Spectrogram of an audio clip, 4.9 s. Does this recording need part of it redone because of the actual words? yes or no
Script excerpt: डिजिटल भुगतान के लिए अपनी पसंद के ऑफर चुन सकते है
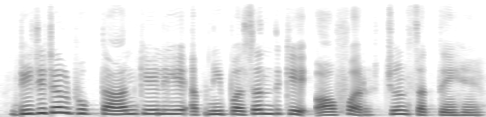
no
